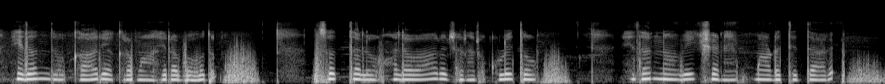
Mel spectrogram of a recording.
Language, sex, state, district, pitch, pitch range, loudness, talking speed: Kannada, female, Karnataka, Chamarajanagar, 230 Hz, 215-245 Hz, -18 LUFS, 70 wpm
